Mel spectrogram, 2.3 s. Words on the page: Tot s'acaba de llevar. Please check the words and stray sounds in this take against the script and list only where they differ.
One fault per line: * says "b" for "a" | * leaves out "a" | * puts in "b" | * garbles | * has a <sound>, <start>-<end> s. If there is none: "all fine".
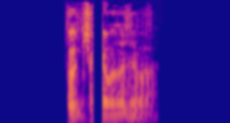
* has a dropout, 0.9-1.0 s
